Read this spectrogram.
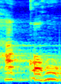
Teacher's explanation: قاف کو پر پڑھیں گے، یہ حروف مستعلیہ میں سے ہے، ہو میں الٹا پیش ہے، یہ واو مدہ کی طرح ہوتا ہے۔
